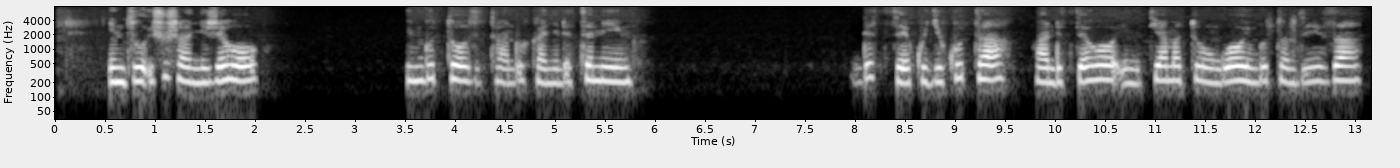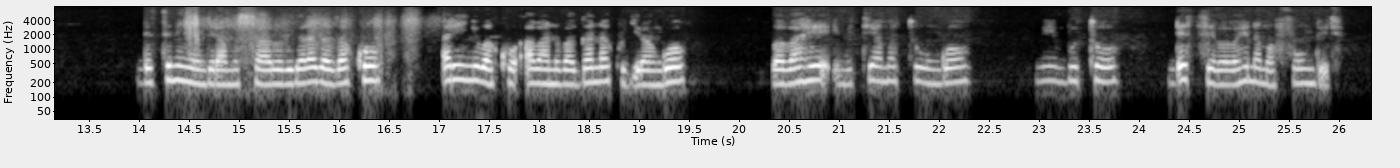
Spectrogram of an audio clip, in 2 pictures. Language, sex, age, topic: Kinyarwanda, male, 18-24, agriculture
